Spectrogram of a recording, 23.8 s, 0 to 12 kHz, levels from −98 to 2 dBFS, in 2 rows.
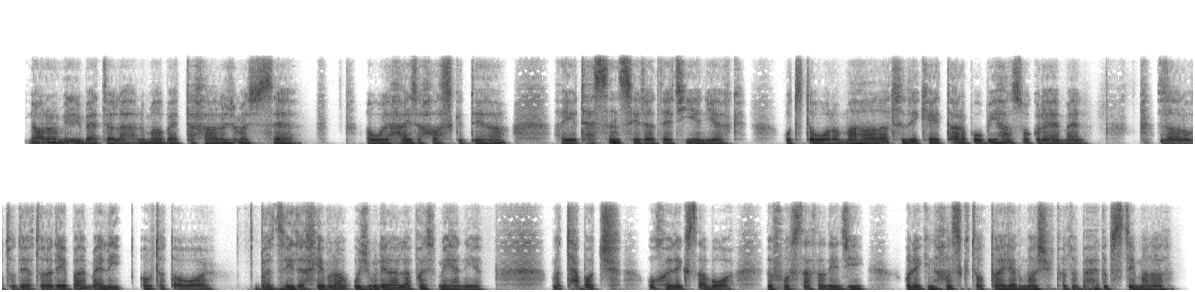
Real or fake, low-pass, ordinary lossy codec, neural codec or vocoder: fake; 7.2 kHz; none; codec, 16 kHz, 0.4 kbps, LongCat-Audio-Codec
